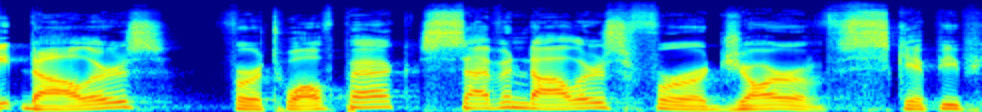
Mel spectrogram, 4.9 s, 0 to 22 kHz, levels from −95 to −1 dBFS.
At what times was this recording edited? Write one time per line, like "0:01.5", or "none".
0:02.1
